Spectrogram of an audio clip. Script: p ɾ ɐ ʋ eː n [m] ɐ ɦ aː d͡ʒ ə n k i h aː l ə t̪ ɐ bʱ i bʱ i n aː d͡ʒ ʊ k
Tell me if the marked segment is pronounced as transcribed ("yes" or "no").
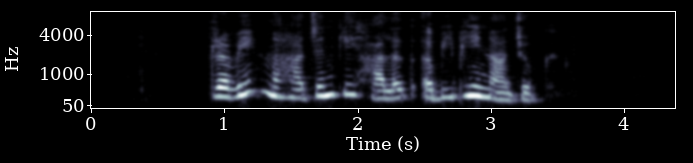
yes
